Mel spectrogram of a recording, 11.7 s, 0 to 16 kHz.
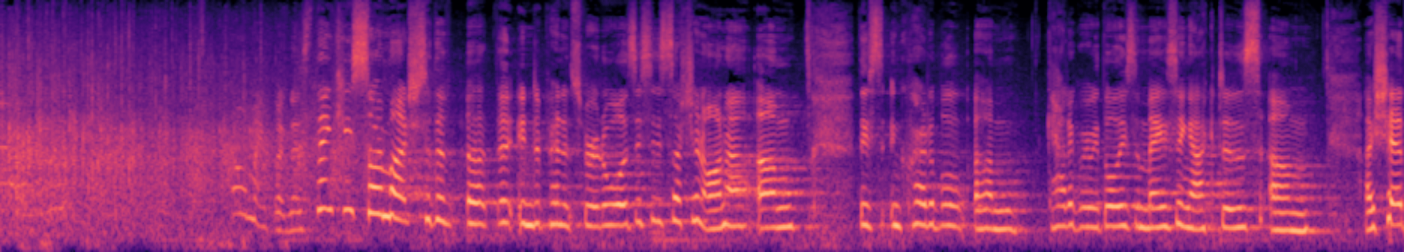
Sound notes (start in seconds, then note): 2.4 cheers and applause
